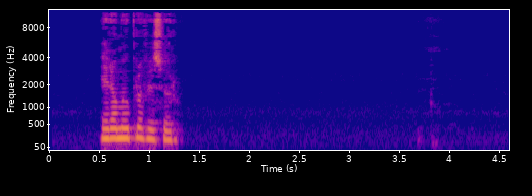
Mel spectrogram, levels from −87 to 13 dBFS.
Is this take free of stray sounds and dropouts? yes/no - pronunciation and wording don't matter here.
yes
